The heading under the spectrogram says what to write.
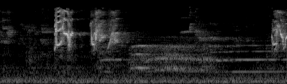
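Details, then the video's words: Lovebird calling a rival with ngetik ngekek: two short harsh rasping bursts, then a thin, steady whistled tone with overtones hanging for over a second before another scratchy burst begins. "Lovebird Memanggil Lawan Ngetik Ngekek - Tidak Lama Labet Auto Nyaut Ngetik Ngekek Panjang"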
